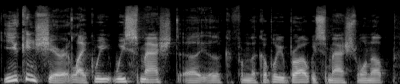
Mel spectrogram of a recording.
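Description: A middle-aged man with a fairly low voice chats as a show co-host. He is enthusiastic and tells things in a loose, meandering way, keeping it casual throughout. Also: normal speed, a bit bright, husky. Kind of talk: casual chat.

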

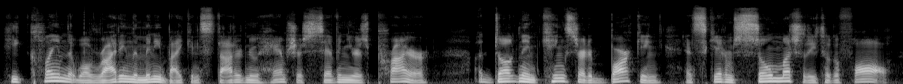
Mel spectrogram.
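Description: Deep-voiced podcast guy, a bit nasal from a cold, dry wry asides, home mic. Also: animated, normal speed, darkish tone, no room sound. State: getting over a cold. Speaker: podcast host. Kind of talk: storytelling history podcast. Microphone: home computer setup.

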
